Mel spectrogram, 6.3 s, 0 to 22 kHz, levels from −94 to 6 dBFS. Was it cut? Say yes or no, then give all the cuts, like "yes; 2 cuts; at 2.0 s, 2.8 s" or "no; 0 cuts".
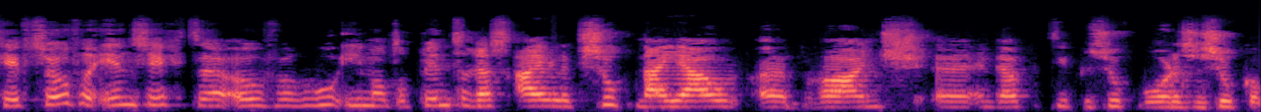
no; 0 cuts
